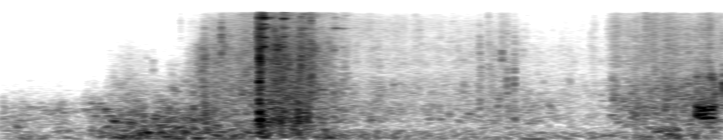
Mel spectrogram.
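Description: A body breaks the water's surface with a splash.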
